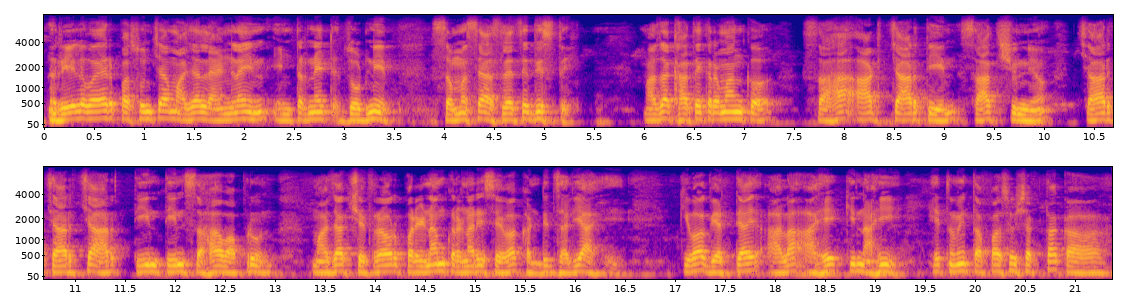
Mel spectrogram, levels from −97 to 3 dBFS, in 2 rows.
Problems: constant background noise, continuous background conversations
